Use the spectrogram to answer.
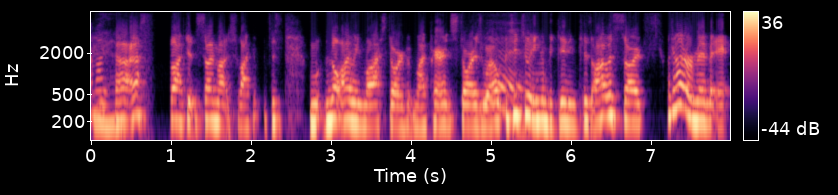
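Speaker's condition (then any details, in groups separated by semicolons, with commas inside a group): Bilateral cleft lip and palate; congenital, first operation at three months, many childhood operations, hip-to-mouth bone graft, throat operation, low motor skills; speech therapy in childhood and after operations into high school, once squeaky, very airy, nasal, much improved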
